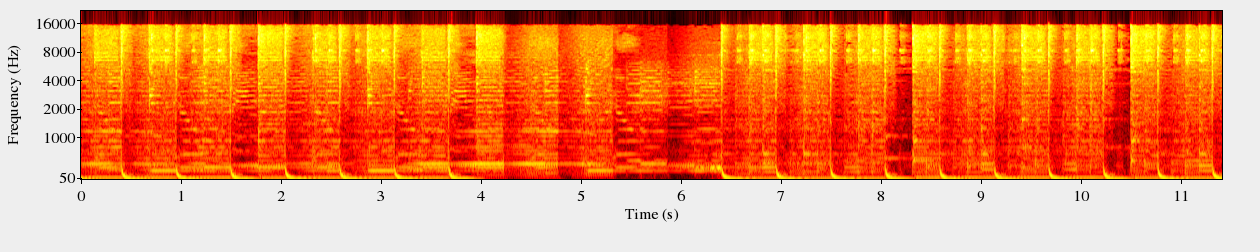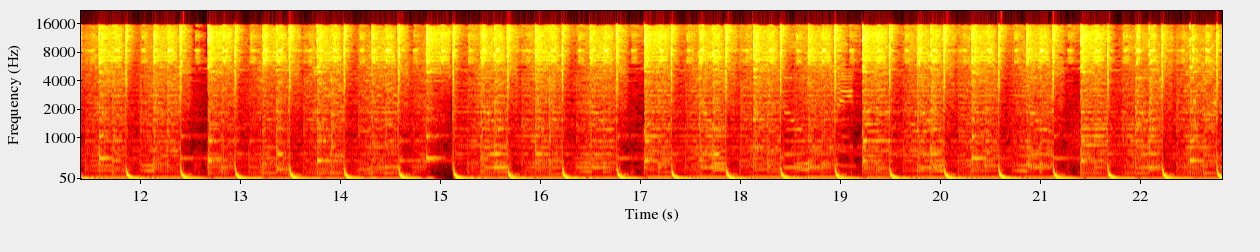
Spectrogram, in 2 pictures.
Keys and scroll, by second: 10.6 ctrl+i.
